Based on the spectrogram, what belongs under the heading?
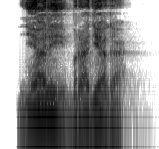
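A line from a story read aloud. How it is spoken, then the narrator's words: Hoarse rumble. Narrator (Russian): хрипло пророкотал хозяин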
